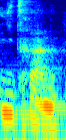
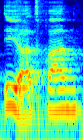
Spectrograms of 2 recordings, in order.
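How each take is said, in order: First: It begins with a single 'ee' vowel sound. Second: It begins with two separate vowels, 'é' then 'a'. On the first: The name comes from the English word for heat. "ça doit être Itran" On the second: The name is read the French way. "à la française et de dire Eatran, un E et un A à la suite"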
